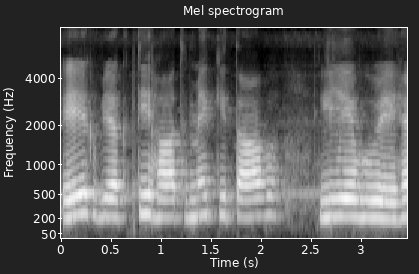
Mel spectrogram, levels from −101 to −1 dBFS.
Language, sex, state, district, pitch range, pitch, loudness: Hindi, female, Uttar Pradesh, Shamli, 210-235 Hz, 215 Hz, -14 LUFS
